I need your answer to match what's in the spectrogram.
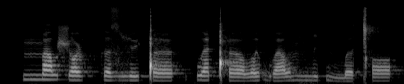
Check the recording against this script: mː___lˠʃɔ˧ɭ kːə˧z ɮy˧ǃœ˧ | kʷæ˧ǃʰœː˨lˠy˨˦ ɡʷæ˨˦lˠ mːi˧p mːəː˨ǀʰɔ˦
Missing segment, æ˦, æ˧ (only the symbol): æ˦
